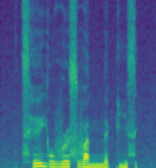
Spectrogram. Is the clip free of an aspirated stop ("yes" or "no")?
no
